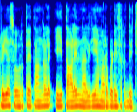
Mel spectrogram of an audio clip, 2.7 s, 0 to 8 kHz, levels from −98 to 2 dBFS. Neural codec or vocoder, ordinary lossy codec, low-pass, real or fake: none; none; 7.2 kHz; real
